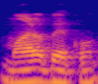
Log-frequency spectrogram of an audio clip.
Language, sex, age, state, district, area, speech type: Kannada, male, 45-60, Karnataka, Bangalore Rural, urban, spontaneous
